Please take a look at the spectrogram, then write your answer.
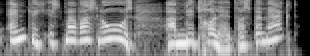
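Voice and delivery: high, quick elf voices, eager; excited little elves. A narrator's reading. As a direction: chirp it out like excited tiny elves. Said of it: "riefen sie außer Atem".

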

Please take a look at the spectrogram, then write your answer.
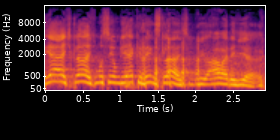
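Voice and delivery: hammed-up busy phone answer; fake phone call. Comedian faking a call to look like he belongs, fake phone call. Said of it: "dass ich so rangehe".

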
